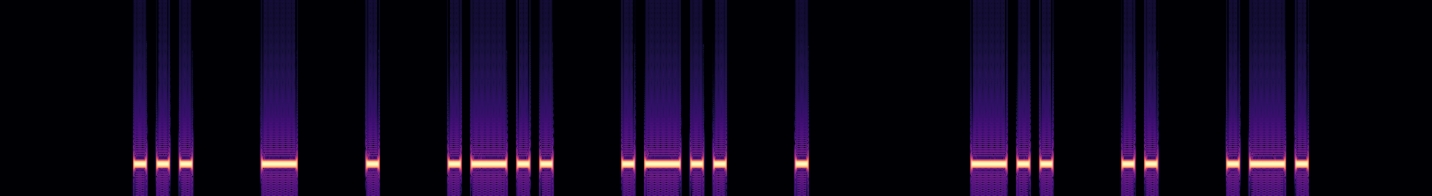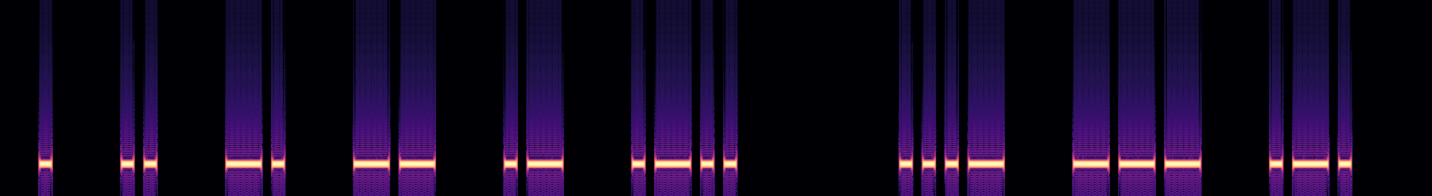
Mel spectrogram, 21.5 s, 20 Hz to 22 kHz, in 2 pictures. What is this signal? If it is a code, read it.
Morse code, heard as a keyed tone, about 14 wpm, spaced as for 10 wpm, 680 Hz. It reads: STELLE DIR EINMAL VOR
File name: Morsekurs / Witze / Witz 29. Juni 2021, 50 F70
